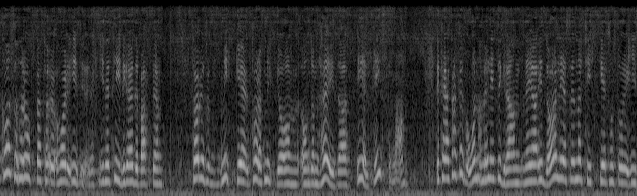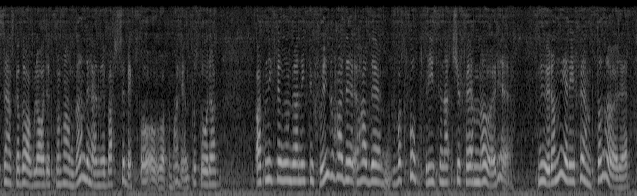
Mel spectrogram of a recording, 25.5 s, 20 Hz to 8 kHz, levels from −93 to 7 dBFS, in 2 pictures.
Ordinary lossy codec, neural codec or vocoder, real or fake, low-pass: none; codec, 16 kHz, 4.8 kbps, FACodec; fake; 7.2 kHz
